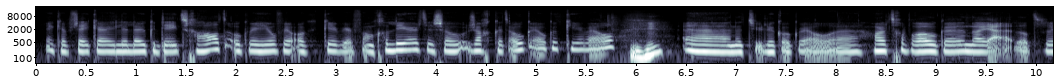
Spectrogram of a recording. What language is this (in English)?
Dutch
